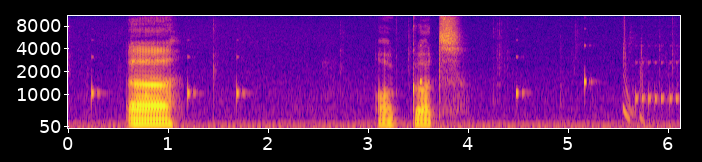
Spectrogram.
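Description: Short electronic menu blips sound now and then.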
